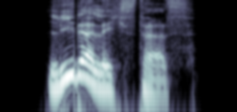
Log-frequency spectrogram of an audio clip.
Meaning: strong/mixed nominative/accusative neuter singular superlative degree of liederlich
- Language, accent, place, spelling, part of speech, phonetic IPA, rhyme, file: German, Germany, Berlin, liederlichstes, adjective, [ˈliːdɐlɪçstəs], -iːdɐlɪçstəs, De-liederlichstes.ogg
